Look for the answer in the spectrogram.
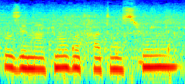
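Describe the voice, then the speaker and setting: A woman leading a guided yoga nidra meditation in a soothing, unhurried way, with short phrases and long pauses. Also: medium pitch, flat delivery, slight background noise, low-quality recording. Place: outdoors at a riverbank. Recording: outdoor recording with loud running river water. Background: flowing, trickling stream water.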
